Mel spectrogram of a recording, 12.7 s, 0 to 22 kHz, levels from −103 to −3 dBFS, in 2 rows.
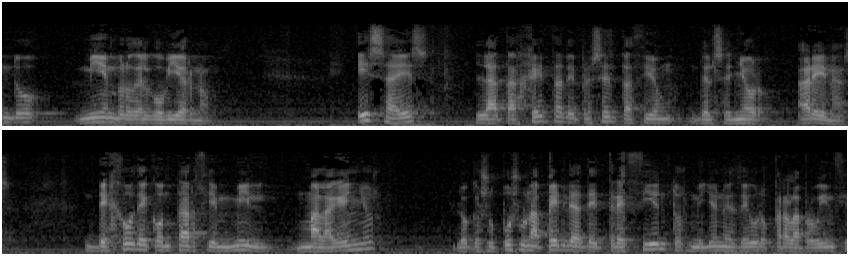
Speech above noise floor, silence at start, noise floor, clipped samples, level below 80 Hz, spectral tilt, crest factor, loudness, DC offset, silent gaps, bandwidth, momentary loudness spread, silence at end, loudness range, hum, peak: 21 dB; 0 s; -73 dBFS; under 0.1%; -74 dBFS; -4 dB/octave; 24 dB; -51 LUFS; under 0.1%; none; 10.5 kHz; 10 LU; 0 s; 2 LU; none; -30 dBFS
